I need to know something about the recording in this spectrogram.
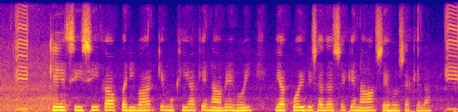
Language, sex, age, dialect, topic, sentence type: Bhojpuri, female, 18-24, Western, agriculture, question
